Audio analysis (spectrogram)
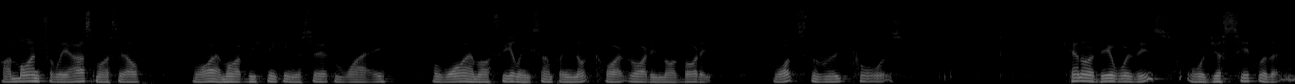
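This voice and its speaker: A man with an Australian accent speaks at a moderate pace in a medium-pitched, dark and mellow voice, keeping his intonation fairly even and leaving long, frequent pauses. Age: 70s. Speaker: speaker at a commemoration event; birth father and yoga teacher. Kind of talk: prepared personal testimony speech. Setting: function venue with live audience.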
